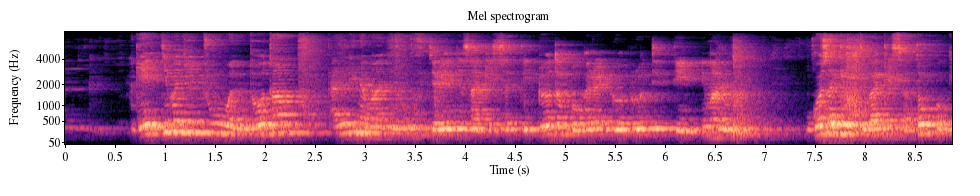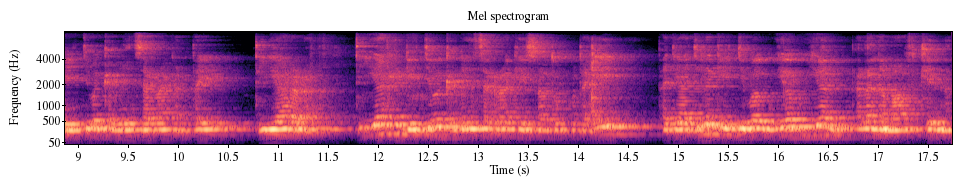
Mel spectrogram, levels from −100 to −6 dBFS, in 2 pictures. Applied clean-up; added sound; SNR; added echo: none; none; none; reverberation time 0.9 s.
